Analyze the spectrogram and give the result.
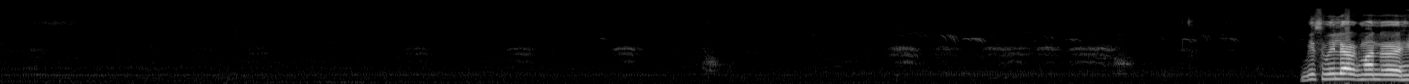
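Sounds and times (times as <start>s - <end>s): faint bird calls: 1.9s - 12.7s.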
